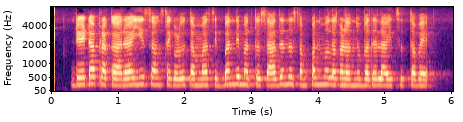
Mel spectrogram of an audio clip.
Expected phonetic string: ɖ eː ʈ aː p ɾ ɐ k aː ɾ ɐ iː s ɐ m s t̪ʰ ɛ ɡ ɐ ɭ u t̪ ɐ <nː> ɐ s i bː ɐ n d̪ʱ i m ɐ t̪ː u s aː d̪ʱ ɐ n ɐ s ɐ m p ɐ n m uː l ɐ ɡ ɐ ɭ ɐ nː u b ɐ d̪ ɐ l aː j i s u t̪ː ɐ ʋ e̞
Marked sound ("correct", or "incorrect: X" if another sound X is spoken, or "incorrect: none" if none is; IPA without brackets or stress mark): incorrect: mː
